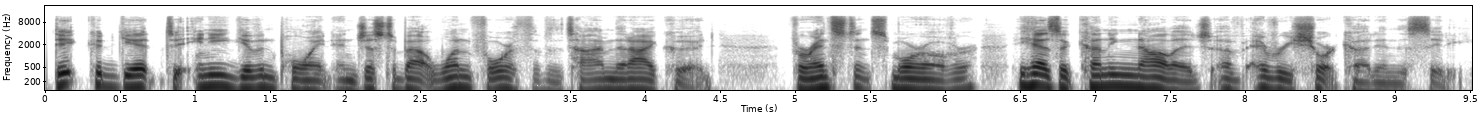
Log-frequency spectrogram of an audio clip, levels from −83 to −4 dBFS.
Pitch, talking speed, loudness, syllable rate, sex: 120 Hz, 200 wpm, -21 LUFS, 5.4 syllables/s, male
